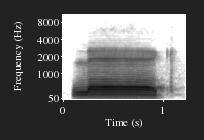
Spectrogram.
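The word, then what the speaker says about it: เลข: Là, par exemple, le numéro, c'est une voyelle longue lek hein, lek Là, on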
